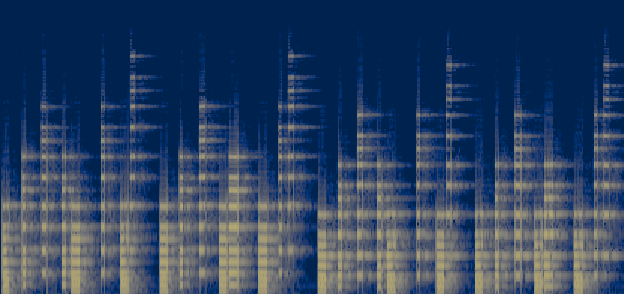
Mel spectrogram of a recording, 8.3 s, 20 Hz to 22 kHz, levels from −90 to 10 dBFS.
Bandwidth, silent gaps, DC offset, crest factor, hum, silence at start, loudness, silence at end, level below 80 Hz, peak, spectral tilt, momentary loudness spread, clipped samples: 10.5 kHz; none; under 0.1%; 18 dB; none; 0 s; -22 LUFS; 0.05 s; -38 dBFS; -4 dBFS; -5.5 dB/octave; 4 LU; under 0.1%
